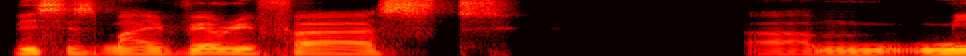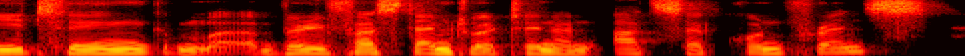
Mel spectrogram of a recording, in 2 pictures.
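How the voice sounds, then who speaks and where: A man from Uganda introduces himself on a video call in a courteous, gently humorous way. He speaks very slowly at a mid pitch, and his voice sounds dry and close to the mic. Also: no room sound, poor audio. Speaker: lecturer in French and translation. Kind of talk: self-introduction at an online conference.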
